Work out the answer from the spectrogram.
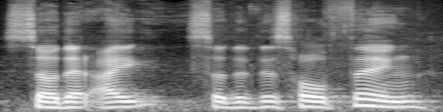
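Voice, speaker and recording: A man's voice: medium pitch, fairly even intonation, moderate pace. A man teaching a math class as a professor, thinking aloud as he writes and checking in with his students in an informal way. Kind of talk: classroom lecture, working through problems aloud.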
